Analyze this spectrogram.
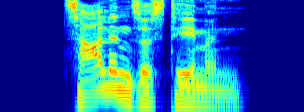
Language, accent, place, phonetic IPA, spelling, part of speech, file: German, Germany, Berlin, [ˈt͡saːlənzʏsˌteːmən], Zahlensystemen, noun, De-Zahlensystemen.ogg
- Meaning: dative plural of Zahlensystem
